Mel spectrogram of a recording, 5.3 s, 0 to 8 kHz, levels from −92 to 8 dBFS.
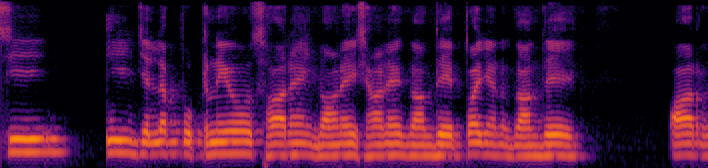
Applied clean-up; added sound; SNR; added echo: neural mask model DeepFilterNet 3.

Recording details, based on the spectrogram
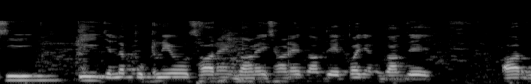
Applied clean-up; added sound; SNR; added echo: classical method Wiener filter.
